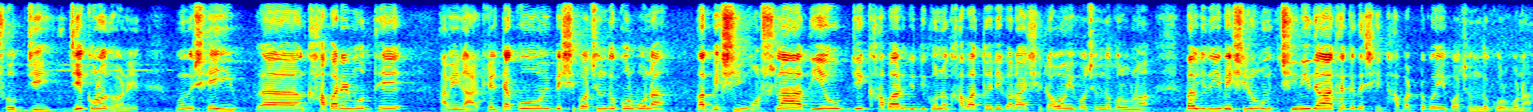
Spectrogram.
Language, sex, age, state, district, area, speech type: Bengali, male, 60+, West Bengal, Paschim Bardhaman, urban, spontaneous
